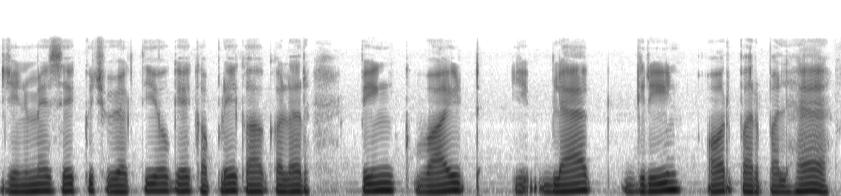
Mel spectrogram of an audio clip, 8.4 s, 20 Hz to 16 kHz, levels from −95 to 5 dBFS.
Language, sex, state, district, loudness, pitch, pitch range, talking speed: Hindi, male, Jharkhand, Ranchi, -13 LUFS, 125 Hz, 115-135 Hz, 105 wpm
